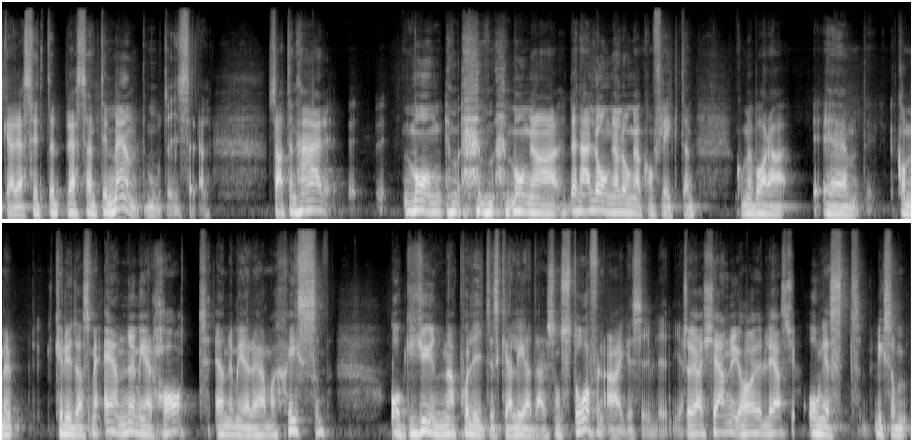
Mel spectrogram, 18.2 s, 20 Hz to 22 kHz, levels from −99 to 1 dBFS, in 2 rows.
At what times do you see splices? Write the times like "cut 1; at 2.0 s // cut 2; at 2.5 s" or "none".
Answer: cut 1; at 15.9 s // cut 2; at 17.0 s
